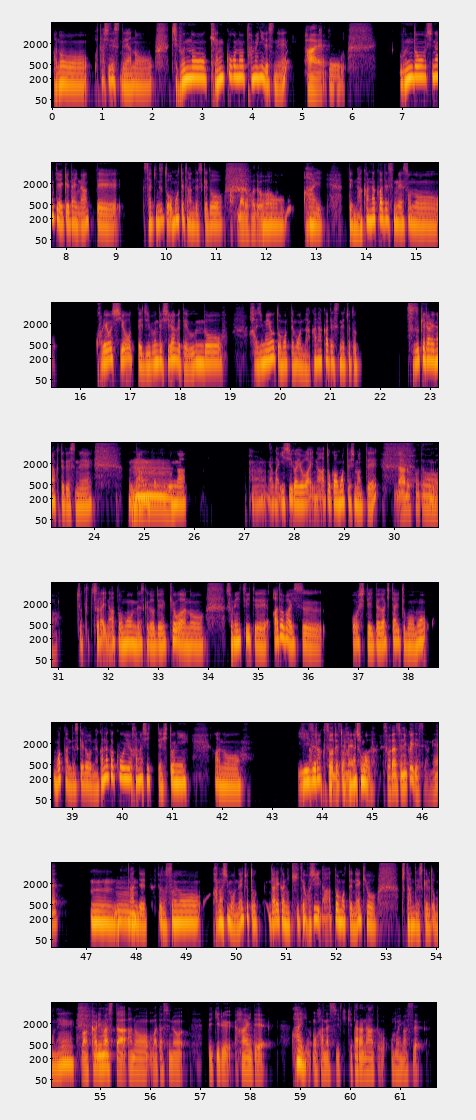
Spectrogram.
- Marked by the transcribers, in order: other noise
- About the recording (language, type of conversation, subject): Japanese, advice, 運動を続けられず気持ちが沈む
